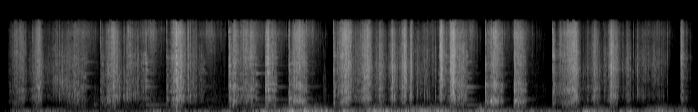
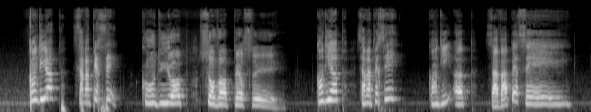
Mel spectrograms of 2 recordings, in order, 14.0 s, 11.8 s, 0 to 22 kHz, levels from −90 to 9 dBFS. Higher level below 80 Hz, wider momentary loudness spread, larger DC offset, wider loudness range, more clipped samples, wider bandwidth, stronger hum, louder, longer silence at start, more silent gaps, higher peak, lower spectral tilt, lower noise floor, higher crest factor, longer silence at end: second, -58 dBFS vs -46 dBFS; first, 19 LU vs 15 LU; neither; first, 5 LU vs 2 LU; neither; second, 11.5 kHz vs 16.5 kHz; neither; second, -30 LUFS vs -16 LUFS; second, 0.2 s vs 0.6 s; neither; second, -8 dBFS vs 0 dBFS; second, 2.5 dB/octave vs -5 dB/octave; about the same, -59 dBFS vs -62 dBFS; first, 26 dB vs 16 dB; second, 0.2 s vs 0.4 s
